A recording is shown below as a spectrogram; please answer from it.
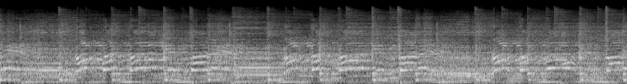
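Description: Live rockabilly band playing: a male singer over electric guitar and upright double bass, with a steady beat.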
